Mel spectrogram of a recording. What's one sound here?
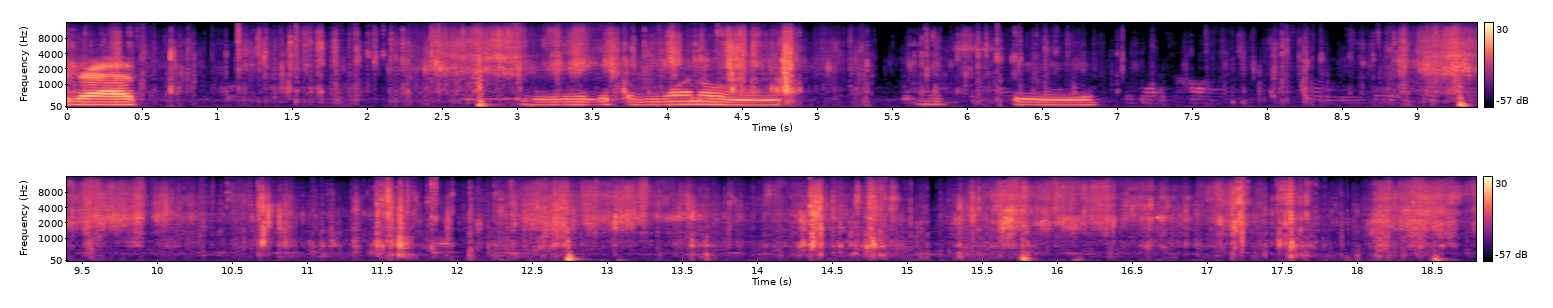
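Hands tear open and crinkle foil trading card packs.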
